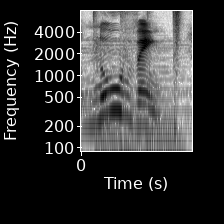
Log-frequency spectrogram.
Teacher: Quando eu falo nuvem, não sai o sonzinho do I? Olha aí acontecendo a semivogal.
